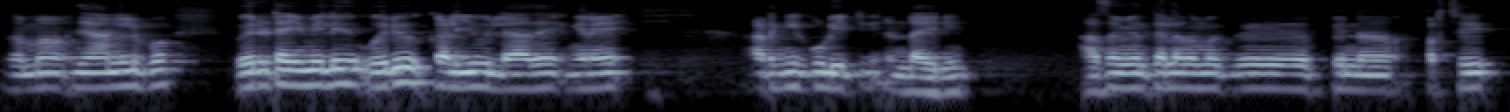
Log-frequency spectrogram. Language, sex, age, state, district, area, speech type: Malayalam, male, 30-45, Kerala, Kasaragod, rural, spontaneous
